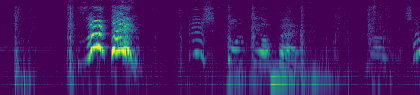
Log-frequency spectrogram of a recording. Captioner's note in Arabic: صراخ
